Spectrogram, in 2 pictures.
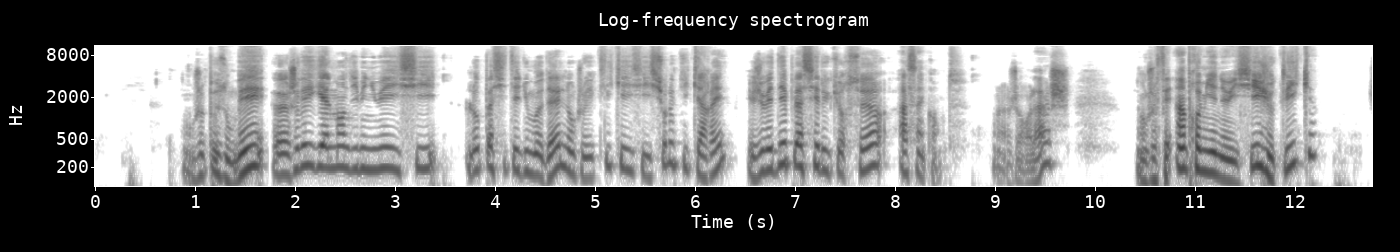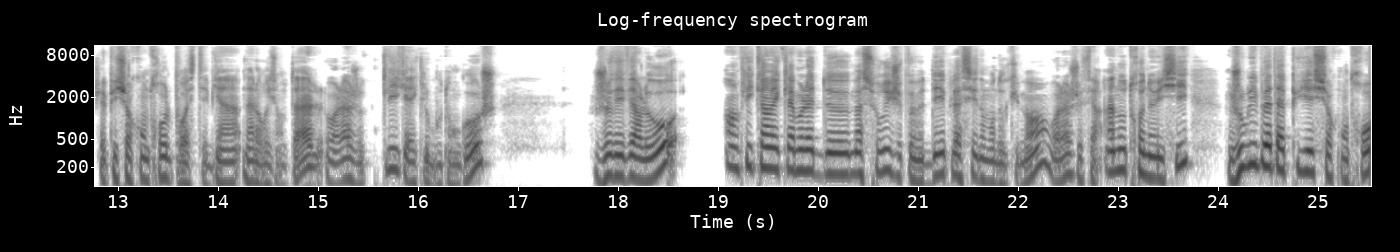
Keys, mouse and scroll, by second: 3.4 click, 5.8 click, 7.1-8.9 drag, 8.9-11.0 middle drag, 10.4 click, 11.9 click.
